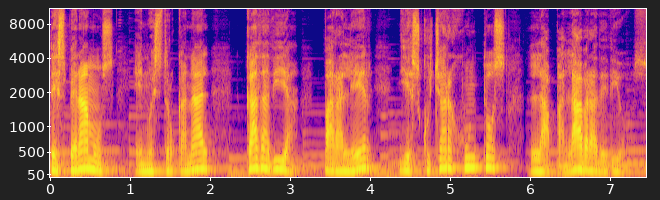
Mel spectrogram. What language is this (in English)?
Spanish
